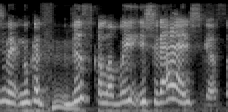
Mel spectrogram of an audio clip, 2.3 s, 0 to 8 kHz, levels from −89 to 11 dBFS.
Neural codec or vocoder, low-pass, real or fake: none; 7.2 kHz; real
